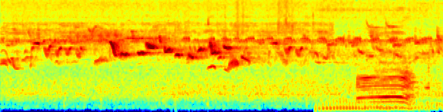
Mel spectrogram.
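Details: Cattle in a herd of dozens moving to green pasture; birdsong chirps steadily in the background before a single deep, drawn-out moo with rich harmonics rises near the end and lasts about a second.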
